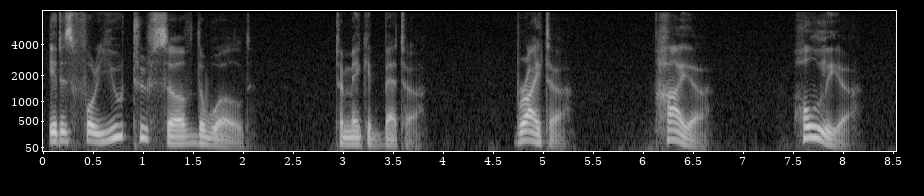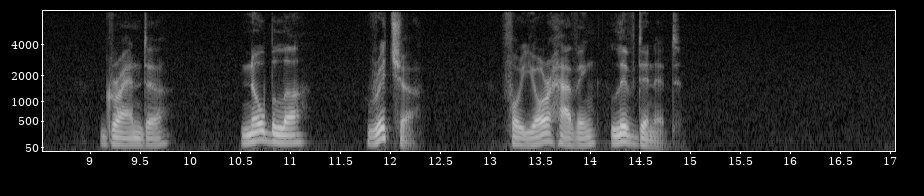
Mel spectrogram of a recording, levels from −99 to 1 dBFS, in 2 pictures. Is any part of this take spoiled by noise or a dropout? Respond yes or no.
no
